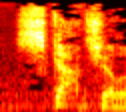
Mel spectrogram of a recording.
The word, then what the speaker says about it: Skachill: studio with us and that is um says Scott chill and I pronounced that right yeah that's right yeah and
